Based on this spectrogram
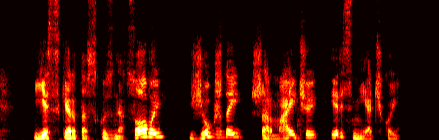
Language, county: Lithuanian, Kaunas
